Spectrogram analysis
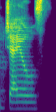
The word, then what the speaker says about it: gaol: Quickly, though, here in Australia, we spell jails this way. I know it's quite odd, but it's spelled Gaols. So when you see that word, we mean jail.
